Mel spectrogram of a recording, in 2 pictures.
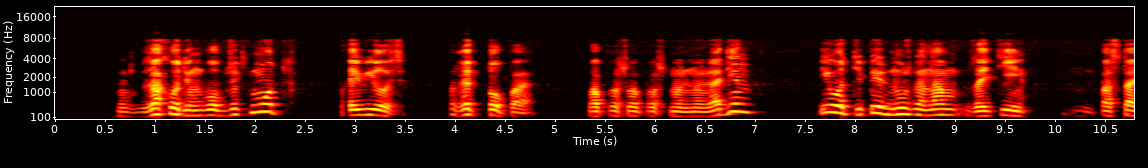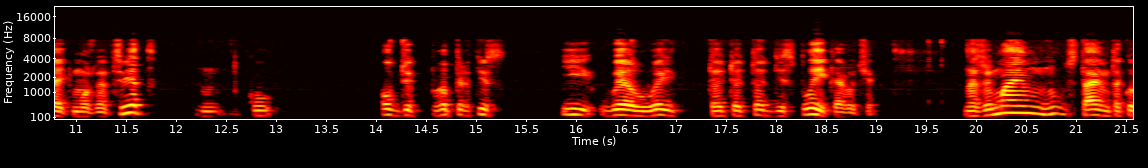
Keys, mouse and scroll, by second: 1.1 Tab, 1.1-3.1 scroll down 1, 15.0 click, 15.6-16.4 scroll down 4, 16.4-17.2 scroll down 1, 17.2 click, 18.8-19.1 scroll down 1, 19.5-20.4 scroll down 5, 20.4 click.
